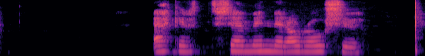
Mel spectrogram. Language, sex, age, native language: Icelandic, male, 8, Icelandic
